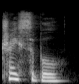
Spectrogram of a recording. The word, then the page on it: traceable: British English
